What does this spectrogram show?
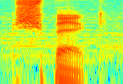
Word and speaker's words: Speck: Speck is pronounced speck. Speck.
